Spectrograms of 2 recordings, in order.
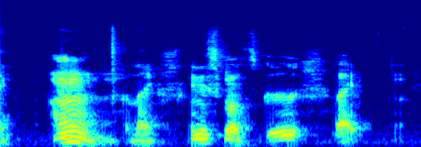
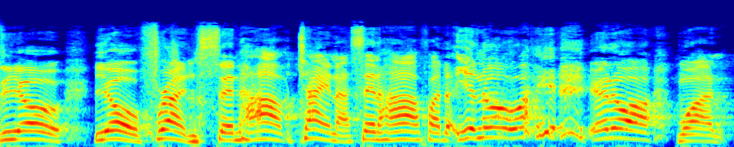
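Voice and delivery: excited; 8 semitones higher, 8 dB louder than usual. Pretend. Joking about adopting babies worldwide.

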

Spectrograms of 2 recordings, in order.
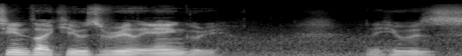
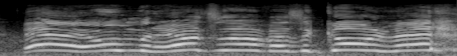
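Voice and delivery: much higher, laughing buddy greeting; friendly stranger. Retold or imitated. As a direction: greet him like an old pal. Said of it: "And he goes".

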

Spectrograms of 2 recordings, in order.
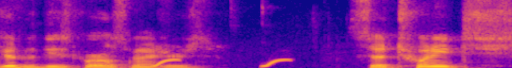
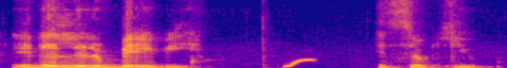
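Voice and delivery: cooing; 8 semitones higher, faster than usual. Acted. GM coos over juvenile Kraken.

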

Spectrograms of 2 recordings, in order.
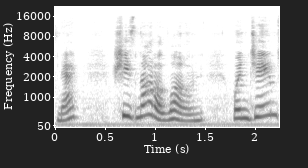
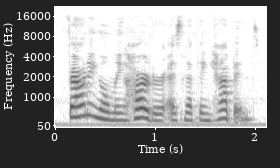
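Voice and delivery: ordinary delivery, nothing marked

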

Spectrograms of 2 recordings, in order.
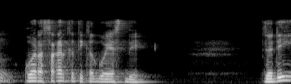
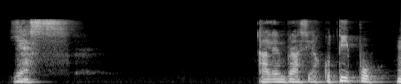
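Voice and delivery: sneering panto villain; 3 semitones lower than usual. Retold or imitated. Gloating inner thought, evil laugh.

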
